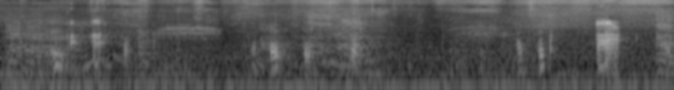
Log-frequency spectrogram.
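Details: Toddler girl born with Pfeiffer syndrome (craniosynostosis), with a tracheostomy, making sounds over her trach while her mother talks to her; vocalization through a tracheostomy.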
